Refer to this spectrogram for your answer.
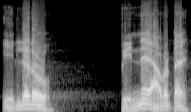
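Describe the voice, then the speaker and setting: A man's voice: fairly low pitch, measured pace, breathy edge. A man voicing a self-assured but naive car owner, a comic simpleton in a cartoon. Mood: cocky, trusting.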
